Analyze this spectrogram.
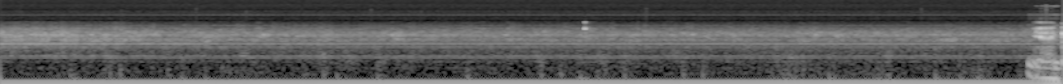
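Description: Steady low hum with a few faint, higher steady tones above it.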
